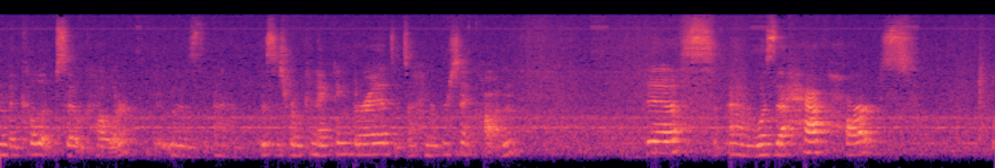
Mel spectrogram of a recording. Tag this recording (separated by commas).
Speech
